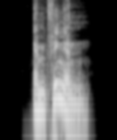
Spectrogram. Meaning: inflection of empfangen: 1. first/third-person plural preterite 2. first/third-person plural subjunctive II
- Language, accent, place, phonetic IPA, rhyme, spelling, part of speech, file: German, Germany, Berlin, [ɛmˈp͡fɪŋən], -ɪŋən, empfingen, verb, De-empfingen.ogg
